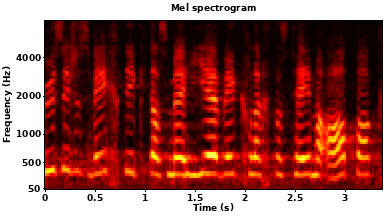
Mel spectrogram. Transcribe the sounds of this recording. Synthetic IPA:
yːsɪʃəsʋɪχtɪɡ̥d̥ɑsməhiːəʋɪkʰlɪχd̥ɑstʰeːmɑʔɑːpɑk

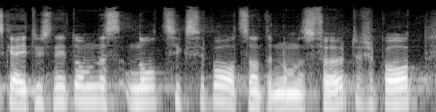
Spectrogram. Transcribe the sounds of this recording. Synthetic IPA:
sɡ̥ɛɪtyːsnɪdʊmnəsnʊt͡sɪksfəɾb̥oːtsɔnd̪ənʊməsfœɾd̥əfəɾb̥oːt

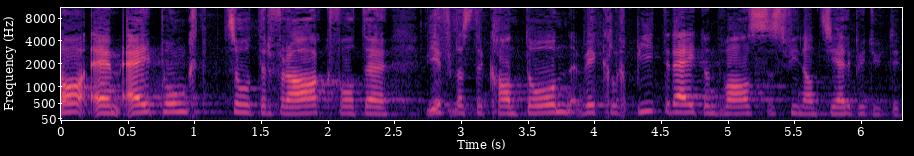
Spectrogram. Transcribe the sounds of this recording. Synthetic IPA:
ɔʔɛmʔæ̰ɪpʰʊŋktt͡sʊd̥ɛɾfɾɑːɡ̥fod̥əʋifldɑsd̥əɾkʰɑnt̪oːnʋɪɾkʰləχb̥iːt̪ɾɛɪtʊndʋɑːssfinɑnt͡sjɛlbɛd̥yt̪ət

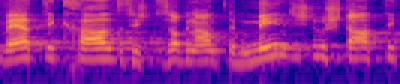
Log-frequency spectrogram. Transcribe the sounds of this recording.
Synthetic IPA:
vɛʁtikʰaːldɑsɪʃd̥isoɡenɑntəmɪndəʃtuːsʃtɑtiɡ

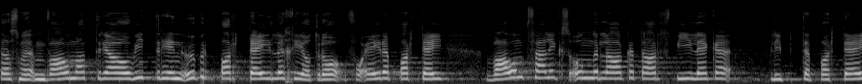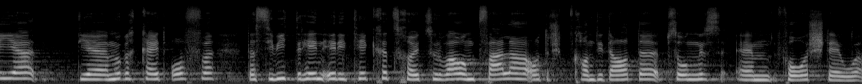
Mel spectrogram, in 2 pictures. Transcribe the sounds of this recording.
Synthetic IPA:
d̥ɑsməɪmvɑːlmɑt̪əɾjɑːlvitəɾhɪnʏbəɾpɑrtɛɪlɪχiɔd̥̪əɾofɔʔɛɪɾəpɑɾtɛɪ | ʋɑːlɛmpfælɪksʊnəɾlɑːɡ̥əd̥ɑɾfb̥iːlɛɡə | b̥liptd̥əpɑrtɛɪəd̥iəmøɡlɪχkʰɛɪtɔfə | d̥ɑsːivitəɾhɪnɪɾitʰɪkχətsχœɥt͡sʊɾvɑːləmpfæləɔd̥̪əɾkʰɑnd̪idɑːtəpsʊnəɾsɛmfɔːɾʃtɛwə

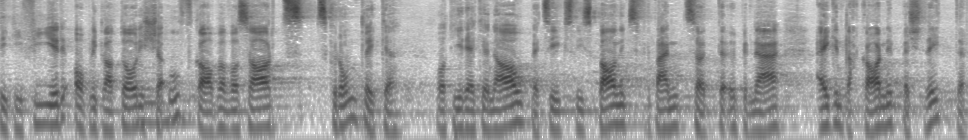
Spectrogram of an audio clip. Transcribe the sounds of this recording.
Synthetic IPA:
sid̥ifiːəɾɔbliɡɑtoːɾɪʃəʔuːfɡ̥ɑːbəʋosɑːɾtt͡sɡ̥ɾʊndlɪɡ̥ə | ʋod̥iɾɛɡ̥jonɑːlb̥et͡siːəksʋiːsplɑːnɪksfəɾb̥ændsœtəʔʏbəɾnæː | ʔɛɪɡəntlɪχɡ̥ɑːɾnɪt̚b̥ɛʃtɾɪtːə

